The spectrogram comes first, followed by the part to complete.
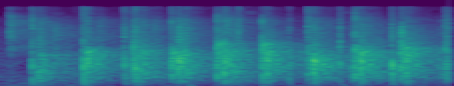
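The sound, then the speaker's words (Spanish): A small group applauds themselves, clapping together for a couple of seconds, with sharp hand claps in a quick, uneven rhythm and fairly loud throughout, like brief applause with no talking. “Gracias, Un aplauso para nosotros.”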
